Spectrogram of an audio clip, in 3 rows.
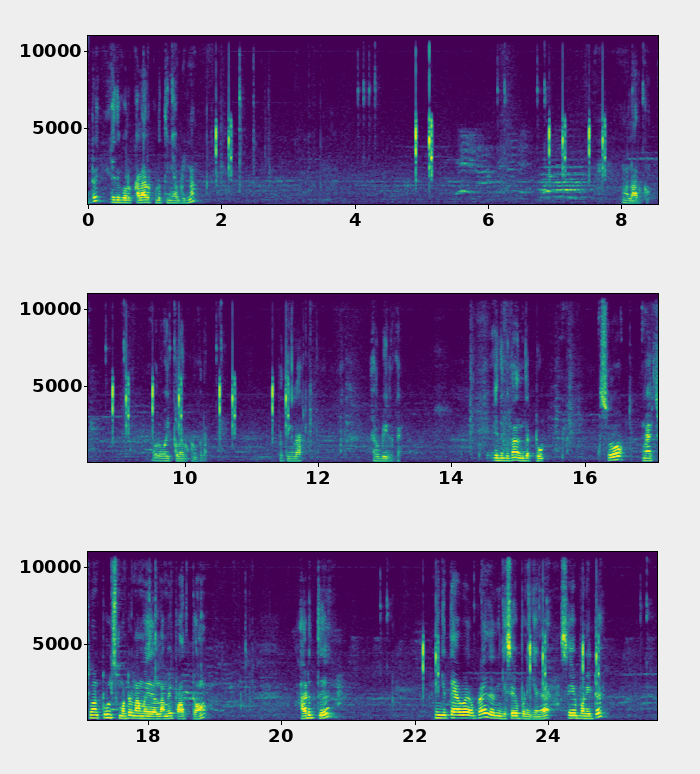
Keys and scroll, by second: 0.8 ctrl+Return, 1.7 g, 3.4 ctrl+[, 12.7 ctrl+d, 18.0 ctrl+d, 19.3 ctrl+-, 20.4 v.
